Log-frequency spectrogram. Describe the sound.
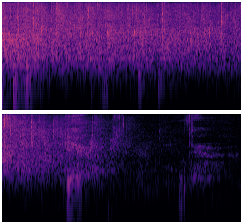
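A crowd claps steadily in a dense burst of applause that gradually thins and fades, with a few low voice fragments near the end.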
